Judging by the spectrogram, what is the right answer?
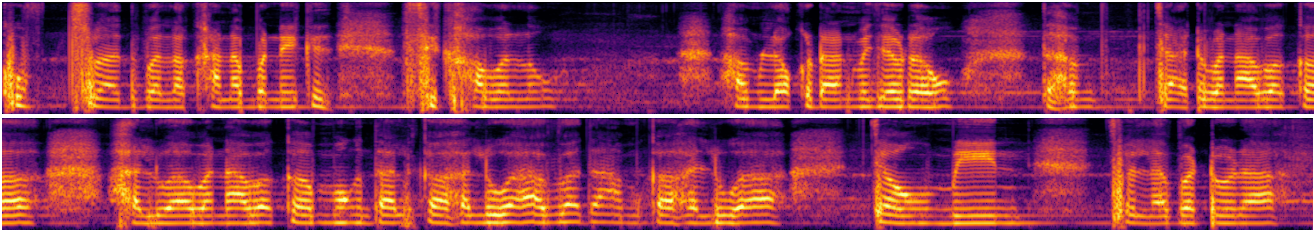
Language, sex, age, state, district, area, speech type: Maithili, female, 45-60, Bihar, Sitamarhi, rural, spontaneous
